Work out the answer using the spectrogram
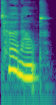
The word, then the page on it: turnout: British English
